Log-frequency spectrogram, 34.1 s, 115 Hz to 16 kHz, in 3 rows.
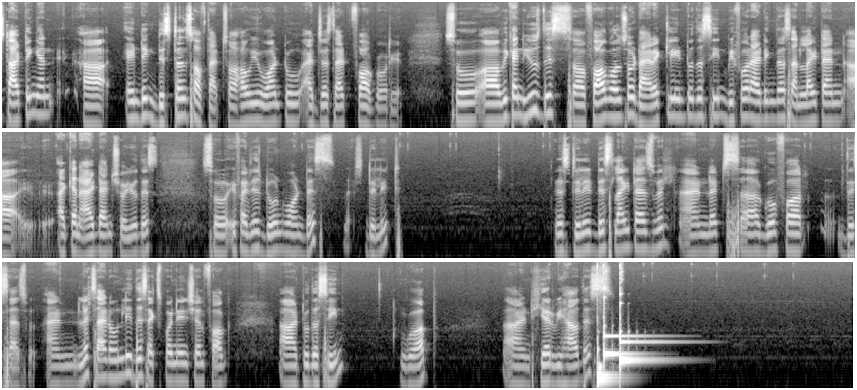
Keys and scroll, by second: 3.3 ctrl+z.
